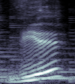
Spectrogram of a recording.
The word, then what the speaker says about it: vieux: Vieux a un X qui ne se prononce pas.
